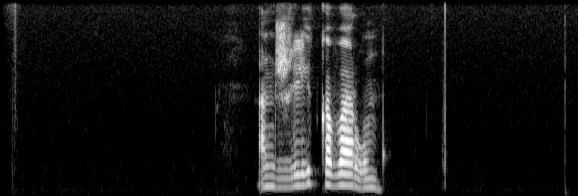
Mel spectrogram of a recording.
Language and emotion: Russian, neutral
